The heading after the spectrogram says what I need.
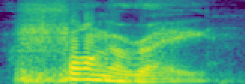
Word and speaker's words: Whangarei: He insisted on calling Whangarei Whangarei because he liked calling it the Maori way.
